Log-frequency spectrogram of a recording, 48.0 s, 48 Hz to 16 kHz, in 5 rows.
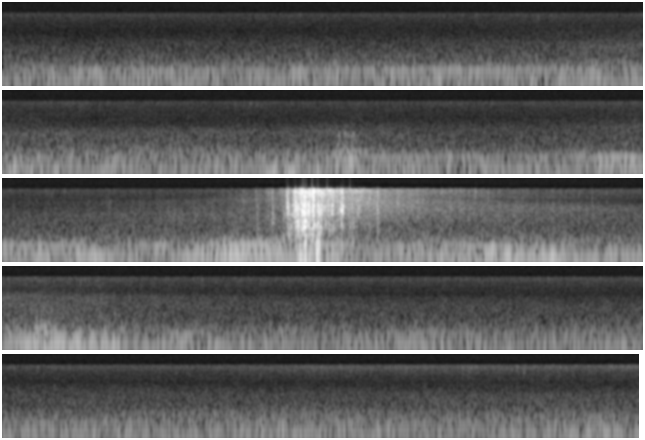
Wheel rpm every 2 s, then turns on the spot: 0, 0, 0, 0, 0, 0, 0, 0, 0, 0, 0, 0, 0, 0, 0, 0, 0, 0, 0, 0, 0, 0, 0, 0.
none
